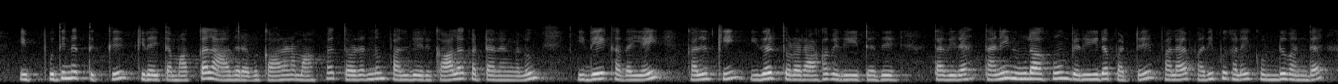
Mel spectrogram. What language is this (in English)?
Tamil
